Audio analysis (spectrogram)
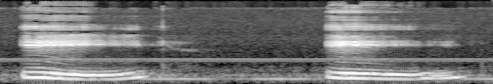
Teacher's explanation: The teeth are almost touching and the tongue is flat but high. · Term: letter E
